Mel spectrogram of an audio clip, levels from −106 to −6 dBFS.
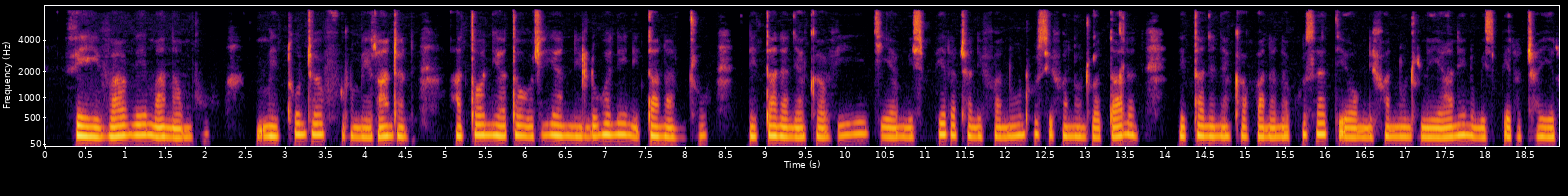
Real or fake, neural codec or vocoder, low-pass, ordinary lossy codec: real; none; 7.2 kHz; MP3, 64 kbps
